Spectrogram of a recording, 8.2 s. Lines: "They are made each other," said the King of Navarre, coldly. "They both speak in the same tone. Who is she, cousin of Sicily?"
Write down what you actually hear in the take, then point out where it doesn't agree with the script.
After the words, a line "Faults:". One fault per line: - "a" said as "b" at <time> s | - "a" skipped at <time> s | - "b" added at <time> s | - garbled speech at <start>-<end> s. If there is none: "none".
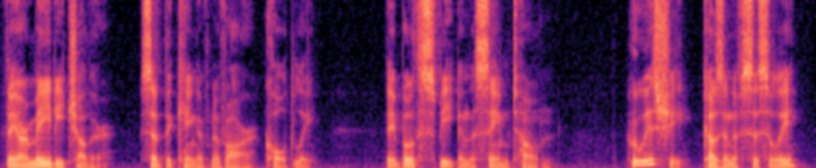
"They are made each other," said the King of Navarre, coldly. "They both speak in the same tone. Who is she, cousin of Sicily?"
Faults:
none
